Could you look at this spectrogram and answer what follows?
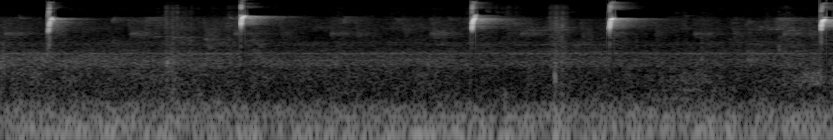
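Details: Five sharp, high, downward-flicking chips from a juvenile northern cardinal, spaced one to two seconds apart, with a faint low rumble throughout.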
